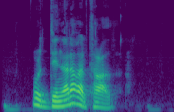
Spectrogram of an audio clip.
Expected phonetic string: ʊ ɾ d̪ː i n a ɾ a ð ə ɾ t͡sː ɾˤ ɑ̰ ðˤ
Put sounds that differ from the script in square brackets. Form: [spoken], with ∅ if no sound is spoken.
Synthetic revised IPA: ʊ ɾ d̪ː i n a ɾ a [ʁ] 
